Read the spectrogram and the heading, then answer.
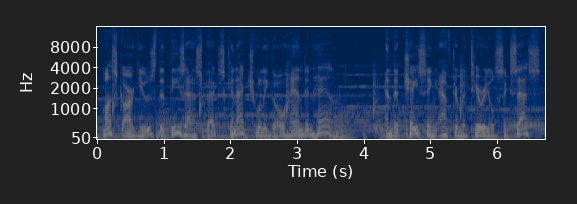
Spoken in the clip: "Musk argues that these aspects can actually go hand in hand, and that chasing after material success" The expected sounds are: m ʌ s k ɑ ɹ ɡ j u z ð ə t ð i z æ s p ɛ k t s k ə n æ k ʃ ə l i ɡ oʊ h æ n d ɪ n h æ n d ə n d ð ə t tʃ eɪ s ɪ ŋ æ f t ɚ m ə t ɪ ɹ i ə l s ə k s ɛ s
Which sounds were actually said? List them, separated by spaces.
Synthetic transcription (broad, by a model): m ʌ s k ɑ ɹ ɡ j u z ð ə t ð i z æ s p ɛ k t s k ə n æ k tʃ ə l i ɡ oʊ h æ n d ɪ n h æ n d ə n ð ə t tʃ eɪ s ɪ ŋ æ f t ɚ m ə t ɪ ɹ i l s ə k s ɛ s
